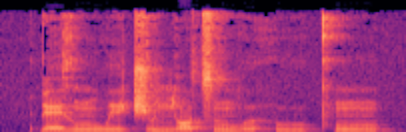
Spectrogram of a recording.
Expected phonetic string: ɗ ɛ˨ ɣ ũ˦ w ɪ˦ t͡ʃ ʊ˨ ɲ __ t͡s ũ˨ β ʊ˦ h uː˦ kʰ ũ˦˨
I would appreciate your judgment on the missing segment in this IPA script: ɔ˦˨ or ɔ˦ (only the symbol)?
ɔ˦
